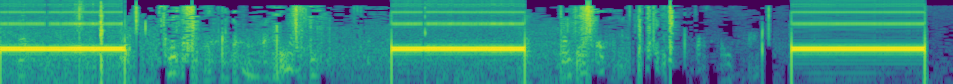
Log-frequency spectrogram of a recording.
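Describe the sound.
An electronic telephone rings in three evenly spaced bursts, each a steady, bright tone lasting about two seconds. Between the rings, people talk.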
